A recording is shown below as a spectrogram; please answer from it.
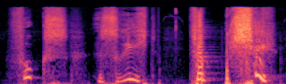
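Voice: mid-range voice, animated, a little slow, no room sound, clean studio sound, pitched above the performer's own voice. A man voicing a kind tomcat who keeps sneezing and slips meows into his speech. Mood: sniffly, friendly. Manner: meows between words, sneezes.

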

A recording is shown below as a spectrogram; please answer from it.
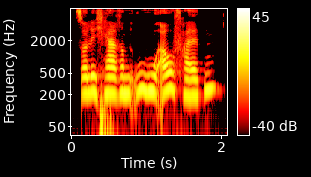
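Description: A woman voicing a fussy, strict male raven who talks stiffly and formally and ends his sentences with a croak. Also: mid-range voice, steady tone, unhurried, darkish tone, lightly acted. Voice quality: croaks a "gra" at line ends.

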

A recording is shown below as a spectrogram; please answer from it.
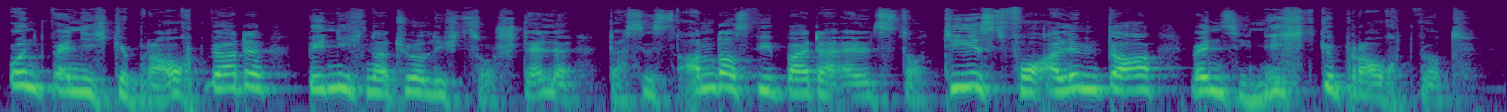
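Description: A woman's voice: a little high, expressive, normal speed, hardly any pauses, darkish tone, breathy edge, voice pushed up. A woman voicing a clever, cheerful male fox in a storybook reading, with a teasing manner. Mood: smug.

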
